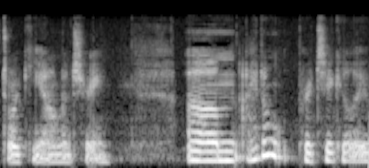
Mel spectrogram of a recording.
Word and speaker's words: stoichiometry: big word and it looks very scary it's pronounced stochiometry um I don't particularly like to use it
